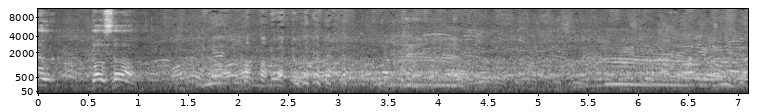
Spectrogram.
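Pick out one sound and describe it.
A large crowd of men and women chatters loudly outdoors.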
